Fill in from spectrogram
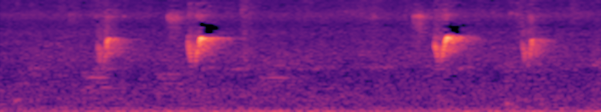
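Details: Flowerpecker chosen as a competitive singer and decoy, Long Thành, Vietnam: two spaced pairs of short, bright, high chirps, the second of each pair louder.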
